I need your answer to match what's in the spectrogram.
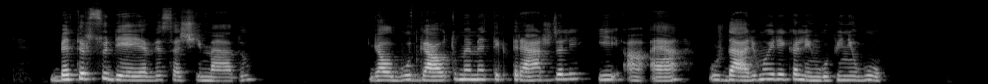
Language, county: Lithuanian, Vilnius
